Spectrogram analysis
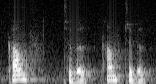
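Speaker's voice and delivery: ಕಂಫರ್ಟಬಲ್ shortened to kamf-ti-bal; correct pronunciation. Shown as a demonstration. Teacher correcting a common mistake, correct pronunciation. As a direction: drop the o and r in ಕಂಫರ್ಟಬಲ್. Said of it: "ಓ ಮತ್ತು ಆರ್ ಎರಡೂ silent".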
